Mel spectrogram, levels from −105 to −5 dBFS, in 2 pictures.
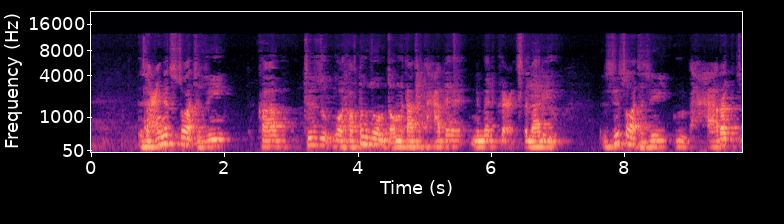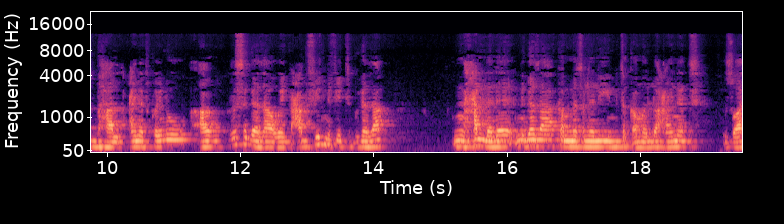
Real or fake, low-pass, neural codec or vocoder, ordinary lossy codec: real; 19.8 kHz; none; AAC, 32 kbps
